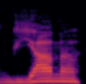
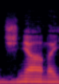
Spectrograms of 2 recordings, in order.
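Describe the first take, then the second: First: The word begins with a g followed by y. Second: The word begins with a j followed by nasal ny. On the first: This is how people in India actually say it. "Gyana, uh, jhana, jyana, whatever, but not jnya" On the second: This is the original form nobody in India uses. "Nobody would say that"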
